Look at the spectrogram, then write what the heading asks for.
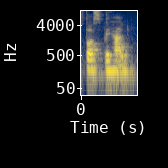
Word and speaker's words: Pospihalj: and sci-fi episode, because we're here with Pospihalj. Am I saying that right? How do you say your surname? Yes, it's Pospihalj.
